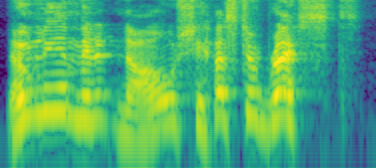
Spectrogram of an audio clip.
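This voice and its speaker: A man voicing a gruff, fussy old male priest who scolds in a brisk, raised voice. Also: very high voice, big pitch swings, bright, forceful tone, voice pushed up, full character voice. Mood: scolding.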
